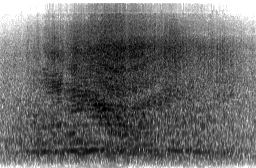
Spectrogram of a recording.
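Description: Race cars in a Hoosier Series event at New Smyrna roar past on the track, a loud continuous engine drone that swells and fades as the field passes.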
